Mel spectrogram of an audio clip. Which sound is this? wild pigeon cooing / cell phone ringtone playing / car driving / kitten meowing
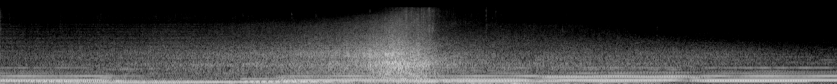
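car driving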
